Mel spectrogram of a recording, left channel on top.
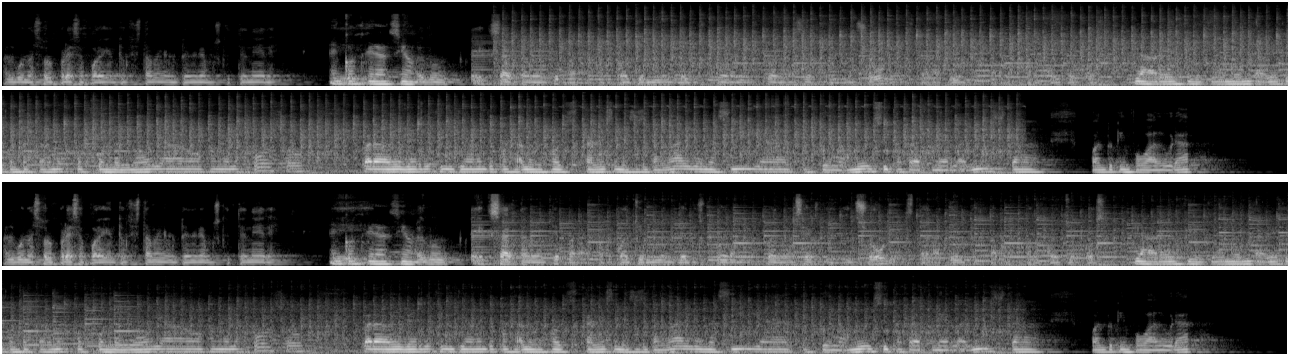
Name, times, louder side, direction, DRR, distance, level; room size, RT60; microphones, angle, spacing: voice 1, 0.0-2.8 3.3-3.7 4.1-11.1, right 2 dB, 75° right, 11 dB, 1.5 m, -26 dB
voice 2, 3.3-4.2 11.3-23.3 23.8-24.7, left 1 dB, 25° left, 9 dB, 1.7 m, -20 dB
sound 1, 4.7-14.3, right 2 dB, 55° right, 4.4 m, -31 dB
Engine, 4.9-23.1, left 4 dB, 55° left, 1.4 m, -30 dB
29.5 x 27.0 x 6.6 m, 0.83 s
head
